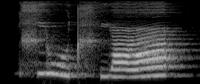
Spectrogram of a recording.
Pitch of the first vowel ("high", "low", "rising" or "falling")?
falling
